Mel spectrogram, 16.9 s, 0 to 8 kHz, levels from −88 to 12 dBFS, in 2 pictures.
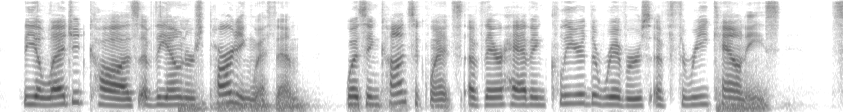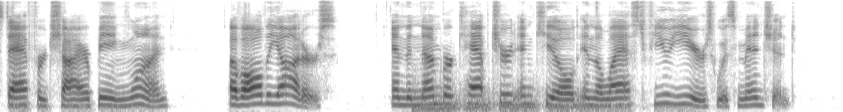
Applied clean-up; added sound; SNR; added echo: neural mask model RNNoise.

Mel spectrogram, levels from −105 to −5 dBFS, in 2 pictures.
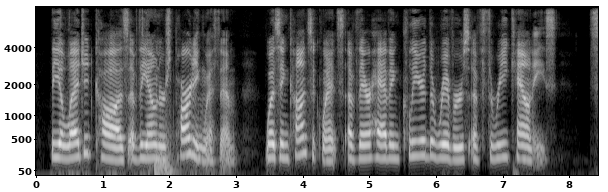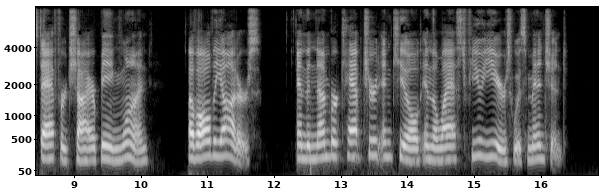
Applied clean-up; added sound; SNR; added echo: neural mask model DeepFilterNet 3.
